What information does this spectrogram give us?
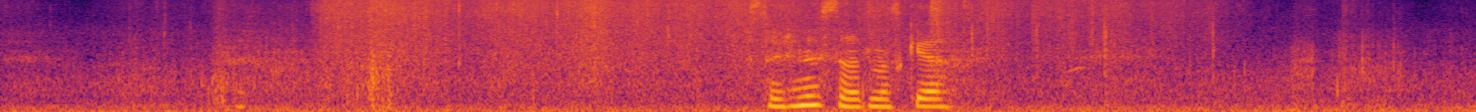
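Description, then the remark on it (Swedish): Bamboo stalks and leaves rustle as people standing under them shake them, a dry, hissing swish that swells for a couple of seconds, then a person speaks briefly over the fading rustle. “Vad står vi under nu för någonting? Det är ju en massa bambu.”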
